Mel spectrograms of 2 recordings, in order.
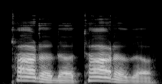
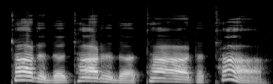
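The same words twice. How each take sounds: First: "ta-da-da" with the first "ta" stressed, the two "da"s falling away; stress on first syllable. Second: "ta-da-da, ta-da-da, ta-da-ta" galloping, then slowing onto a stressed last "ta"; stress on final syllable too. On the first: Lecturer showing Longfellow's three-syllable foot, "ta-da-da" stressed on "ta". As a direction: chant "ta-da-da" in falling threes, hitting "ta". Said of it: "with the stress on the first syllable".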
